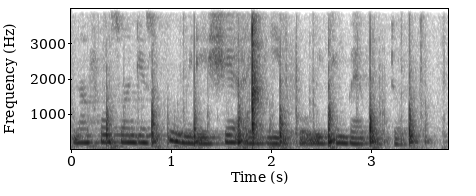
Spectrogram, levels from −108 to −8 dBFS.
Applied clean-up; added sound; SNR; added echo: none; Run; 1 dB; reverberation time 0.8 s.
